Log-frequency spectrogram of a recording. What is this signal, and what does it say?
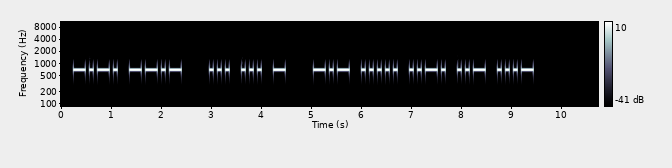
Morse code, heard as a keyed tone, about 15 wpm, 700 Hz. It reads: CQ SST K5FUV
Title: K1USN SST QSO Practice - 15wpm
